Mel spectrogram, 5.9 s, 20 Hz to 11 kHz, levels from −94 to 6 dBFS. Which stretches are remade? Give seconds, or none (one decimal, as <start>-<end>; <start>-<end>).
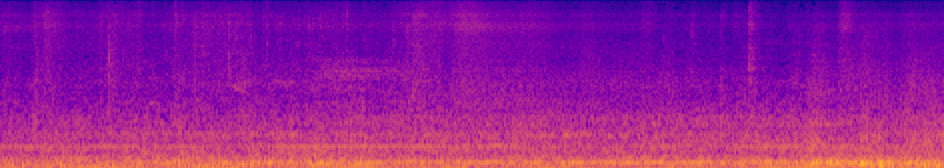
2.8-4.1; 5.1-5.9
